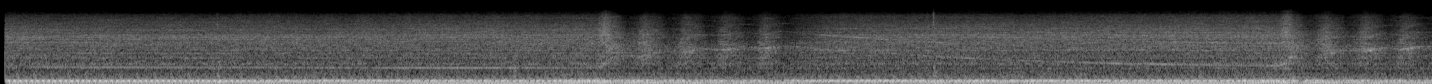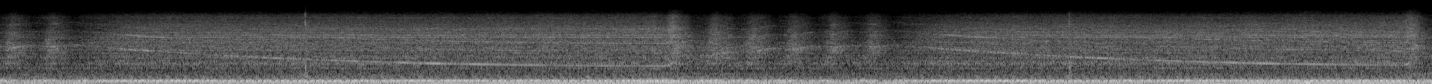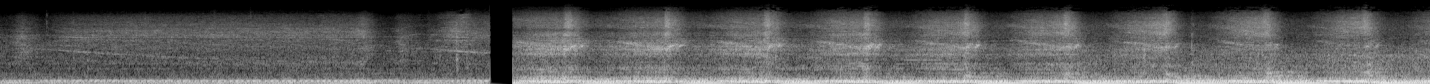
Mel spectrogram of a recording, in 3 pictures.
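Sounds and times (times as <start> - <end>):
diesel engine idling: 0.0 - 42.9
high whine sliding down: 33.0 - 42.9.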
